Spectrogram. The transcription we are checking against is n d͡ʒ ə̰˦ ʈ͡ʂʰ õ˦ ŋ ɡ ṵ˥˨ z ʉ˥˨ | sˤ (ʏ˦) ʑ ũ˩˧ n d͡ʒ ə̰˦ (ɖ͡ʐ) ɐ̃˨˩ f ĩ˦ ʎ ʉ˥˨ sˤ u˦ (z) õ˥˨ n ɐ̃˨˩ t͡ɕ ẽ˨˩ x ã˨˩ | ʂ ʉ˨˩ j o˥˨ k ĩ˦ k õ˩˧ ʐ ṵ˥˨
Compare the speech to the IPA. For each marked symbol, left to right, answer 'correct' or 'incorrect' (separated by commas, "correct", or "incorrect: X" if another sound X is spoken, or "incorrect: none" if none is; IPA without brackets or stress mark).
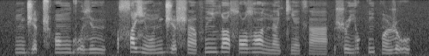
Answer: incorrect: ə˦, incorrect: ʂ, incorrect: zˤ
